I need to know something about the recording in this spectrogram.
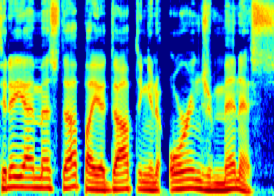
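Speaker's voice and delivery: normal talking voice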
